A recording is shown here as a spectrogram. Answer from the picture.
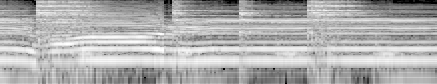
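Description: A woman singing a devotional chant, holding one long note steady after a short dip in pitch, accompanied by small hand cymbals struck in a steady beat about twice a second.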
